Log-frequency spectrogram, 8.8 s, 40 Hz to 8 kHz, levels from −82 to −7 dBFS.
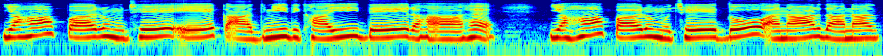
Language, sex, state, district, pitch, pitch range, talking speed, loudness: Hindi, female, Madhya Pradesh, Katni, 235 Hz, 225-255 Hz, 100 wpm, -12 LUFS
